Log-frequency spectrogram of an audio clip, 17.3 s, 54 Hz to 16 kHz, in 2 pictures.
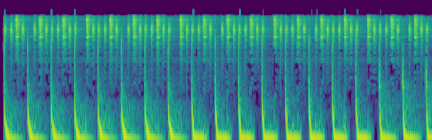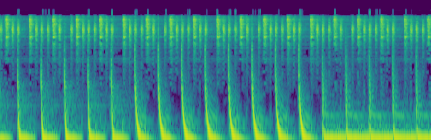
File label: Techno Kickdrums; Riemann Techno Kickdrums 5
